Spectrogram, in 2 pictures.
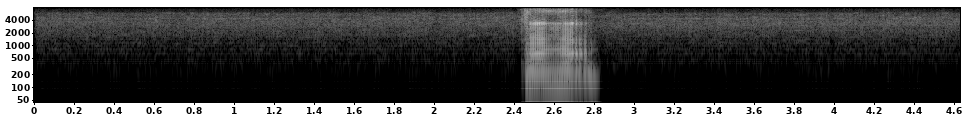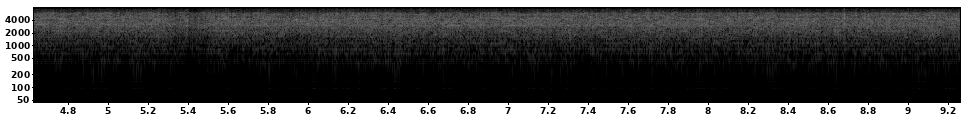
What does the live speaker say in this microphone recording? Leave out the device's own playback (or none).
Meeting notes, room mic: Aha.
